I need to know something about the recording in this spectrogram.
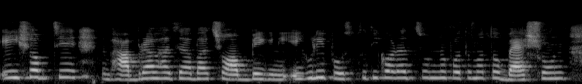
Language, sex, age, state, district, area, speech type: Bengali, female, 60+, West Bengal, Purulia, urban, spontaneous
